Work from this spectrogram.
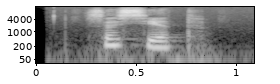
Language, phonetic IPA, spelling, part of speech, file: Russian, [sɐˈsʲet], сосед, noun, Ru-сосед.ogg
- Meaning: neighbour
